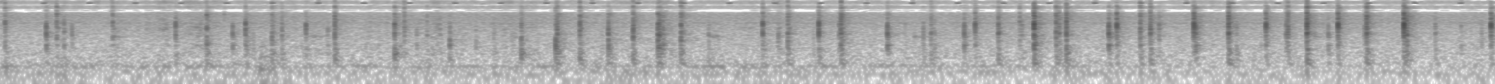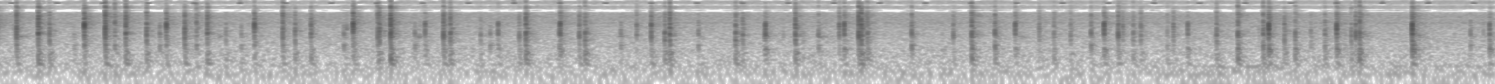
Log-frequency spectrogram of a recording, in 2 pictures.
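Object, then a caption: Cellophane-wrapped cardboard box. Long green nails tap rapidly on the front and sides of an upright cellophane-wrapped cardboard perfume box. The result is a fast, steady stream of sharp, bright, crinkly clicks that die away almost instantly, with very little low end.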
